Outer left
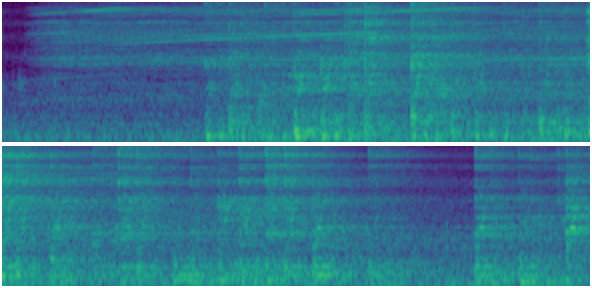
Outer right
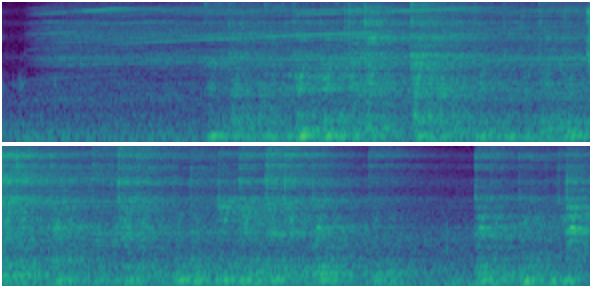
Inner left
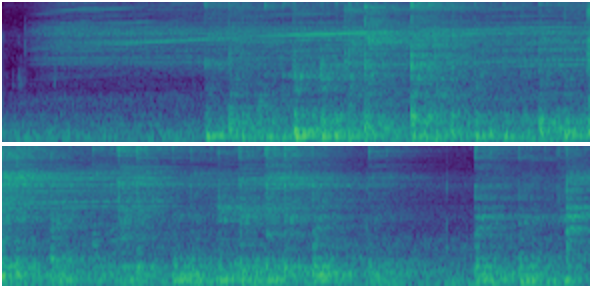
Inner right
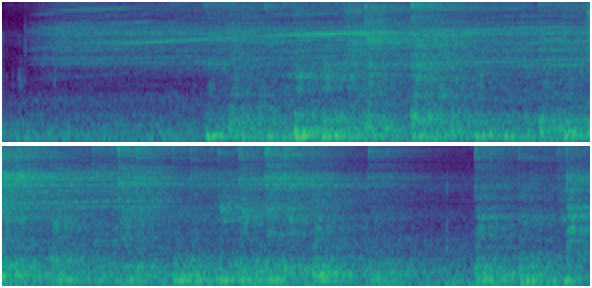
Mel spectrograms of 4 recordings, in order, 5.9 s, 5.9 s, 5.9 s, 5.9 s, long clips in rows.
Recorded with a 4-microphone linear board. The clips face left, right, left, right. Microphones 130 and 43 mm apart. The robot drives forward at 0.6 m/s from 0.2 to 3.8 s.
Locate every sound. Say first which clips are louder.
1.0 s typing on a keyboard: outer left 4 dB, inner left 2 dB; 70° left (ahead or behind), 1.3 m; by 5.8 s 45° left (ahead or behind), 1.8 m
